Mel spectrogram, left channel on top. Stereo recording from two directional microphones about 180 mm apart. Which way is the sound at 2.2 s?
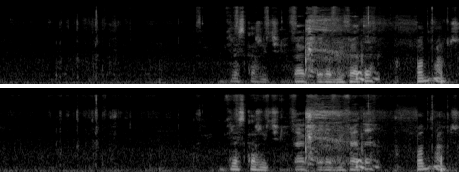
45° right (ahead or behind).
